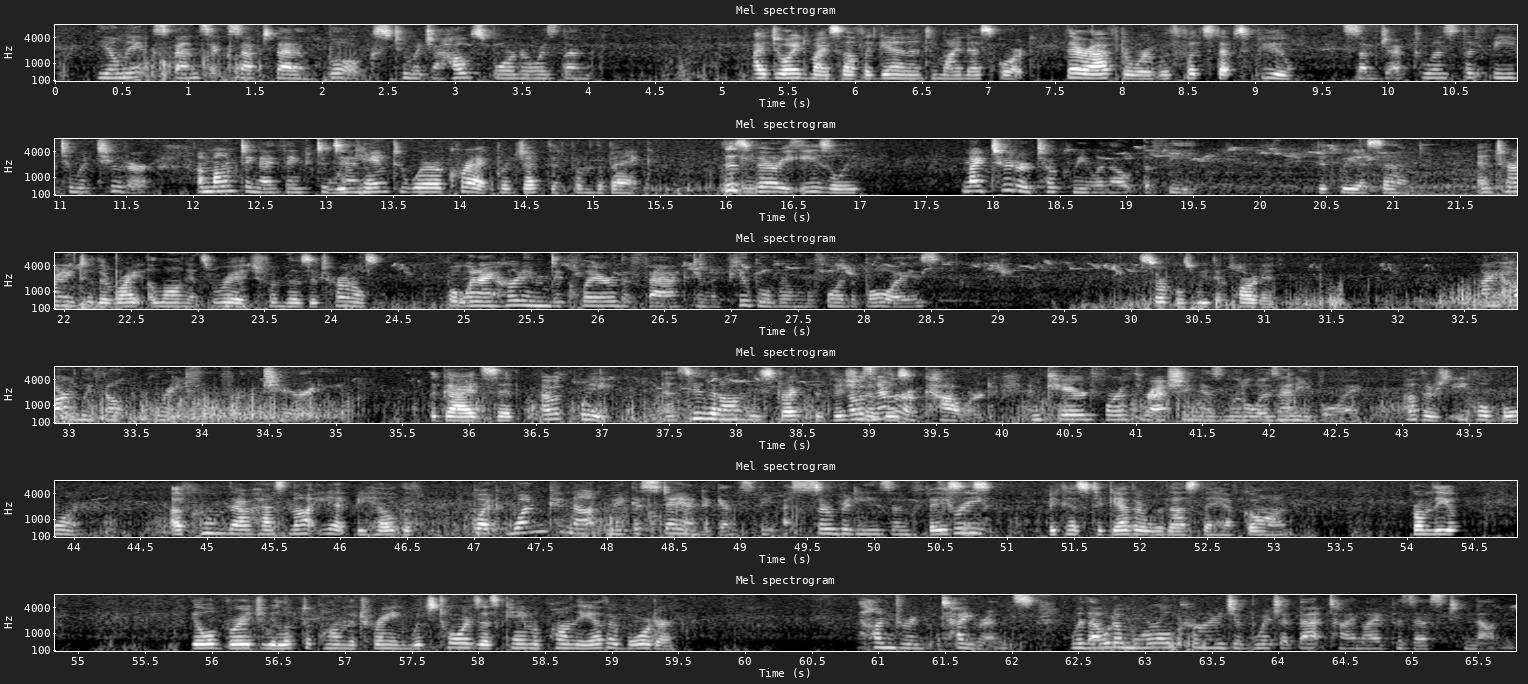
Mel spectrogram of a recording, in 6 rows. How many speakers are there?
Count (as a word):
two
